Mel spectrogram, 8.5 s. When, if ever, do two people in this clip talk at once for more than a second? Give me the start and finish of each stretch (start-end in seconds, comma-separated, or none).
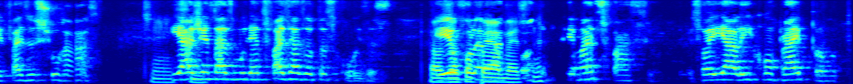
4.3-5.5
